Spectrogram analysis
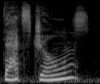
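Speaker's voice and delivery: whispered question through the wall. Acted. Madison whispering to Batman while eavesdropping on the villains. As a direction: hush it so the men next door can't hear.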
